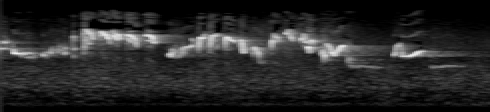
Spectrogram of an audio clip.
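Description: A European robin sings a high, rapid, liquid phrase of tumbling twitters and thin trills that slides downward, ending in clear, drawn-out whistles.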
